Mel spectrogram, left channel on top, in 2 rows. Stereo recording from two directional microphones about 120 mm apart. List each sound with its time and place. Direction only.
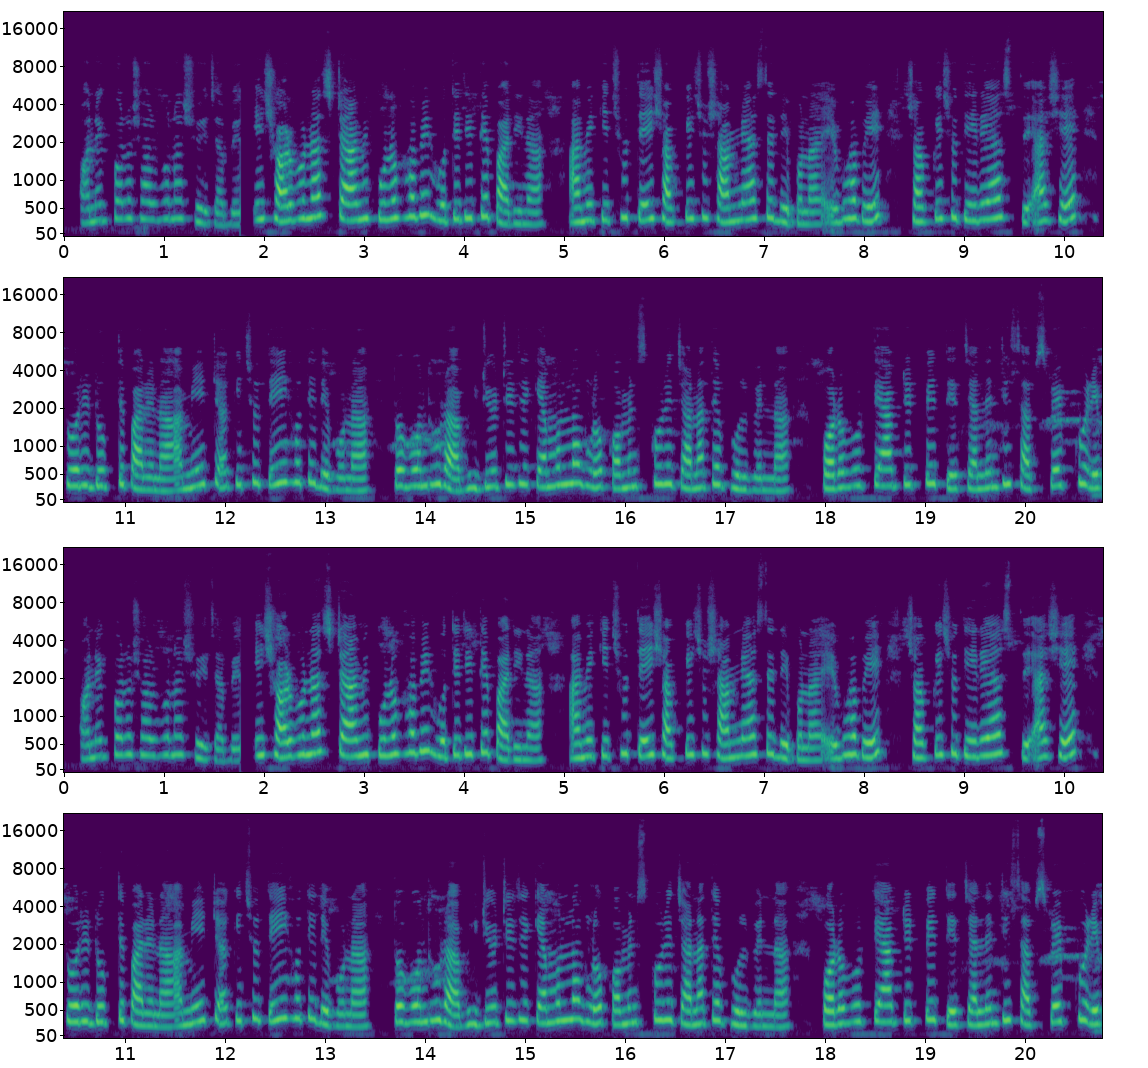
0.2 s speech: 10° right (ahead or behind); by 3.1 s 25° right (ahead or behind)
3.1 s speech: 15° right (ahead or behind)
